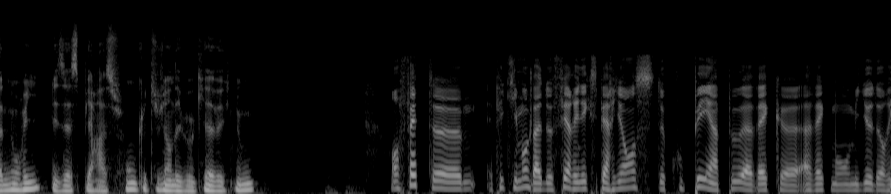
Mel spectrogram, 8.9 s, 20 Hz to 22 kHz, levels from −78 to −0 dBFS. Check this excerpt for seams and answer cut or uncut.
cut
